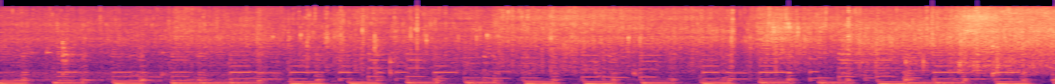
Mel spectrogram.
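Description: Spice-rubbed lamb chops sizzling in hot oil in a frying pan while being turned with tongs; the sizzle grows louder near the end. Background music with a steady bass pattern plays underneath.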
